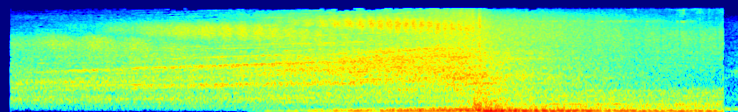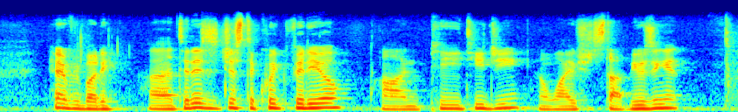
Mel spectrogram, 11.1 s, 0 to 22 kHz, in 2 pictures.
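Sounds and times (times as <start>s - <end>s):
rising whoosh: 0.0s - 5.4s
deep rumble: 0.1s - 5.4s.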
